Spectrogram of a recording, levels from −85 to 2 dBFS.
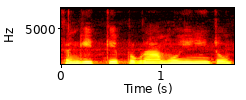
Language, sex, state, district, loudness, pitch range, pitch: Hindi, female, Chhattisgarh, Raipur, -13 LUFS, 185-200 Hz, 195 Hz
